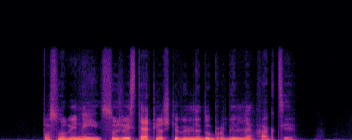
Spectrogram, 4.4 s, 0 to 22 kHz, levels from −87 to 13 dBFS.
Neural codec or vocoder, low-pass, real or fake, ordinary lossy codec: codec, 44.1 kHz, 2.6 kbps, DAC; 14.4 kHz; fake; none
